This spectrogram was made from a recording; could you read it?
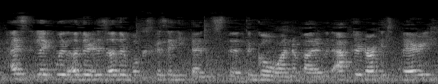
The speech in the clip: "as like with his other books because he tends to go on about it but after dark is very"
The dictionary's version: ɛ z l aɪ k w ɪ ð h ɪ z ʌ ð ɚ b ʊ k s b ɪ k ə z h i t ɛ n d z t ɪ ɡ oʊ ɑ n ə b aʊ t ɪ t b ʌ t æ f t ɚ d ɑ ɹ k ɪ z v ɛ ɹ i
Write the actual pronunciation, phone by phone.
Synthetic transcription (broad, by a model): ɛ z l aɪ k w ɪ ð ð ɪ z ʌ ð ɚ b ʊ k s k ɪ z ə h i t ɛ n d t t ɪ ɡ oʊ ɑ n ə b aʊ t ɪ t b ʌ t æ f t ɚ d ɑ ɹ k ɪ s v ɛ ɹ i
